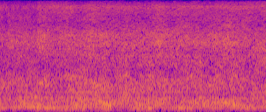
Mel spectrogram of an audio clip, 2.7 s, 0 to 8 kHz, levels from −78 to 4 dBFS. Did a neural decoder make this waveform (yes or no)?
yes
